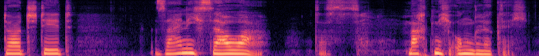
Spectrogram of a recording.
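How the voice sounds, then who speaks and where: A woman's voice: medium pitch, steady tone, slow pace, darkish tone, dry recording, clean studio sound. An actress playing a reflective young woman who narrates a radio play in literary style. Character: reflective young woman narrating her friendship in first person.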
